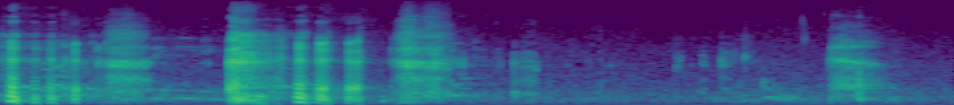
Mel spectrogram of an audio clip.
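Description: Faint coughing and throat clearing from a person with donut crumbs caught in the throat. It comes as a few rough, breathy bursts in quick clusters, with quiet pauses between them.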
